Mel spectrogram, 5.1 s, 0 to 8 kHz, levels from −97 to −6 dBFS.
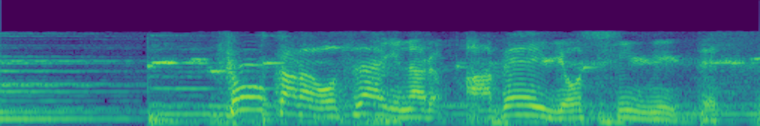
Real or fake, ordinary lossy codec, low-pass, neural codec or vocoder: fake; AAC, 16 kbps; 7.2 kHz; codec, 16 kHz in and 24 kHz out, 1 kbps, XY-Tokenizer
